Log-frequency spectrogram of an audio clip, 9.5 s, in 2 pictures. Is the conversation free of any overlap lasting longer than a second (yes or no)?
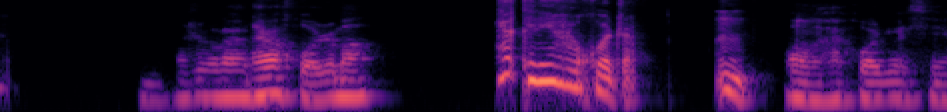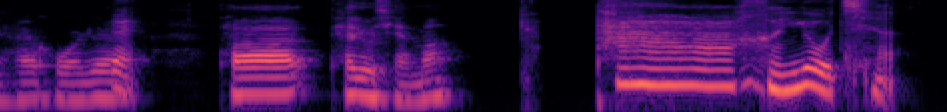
yes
